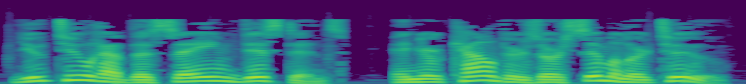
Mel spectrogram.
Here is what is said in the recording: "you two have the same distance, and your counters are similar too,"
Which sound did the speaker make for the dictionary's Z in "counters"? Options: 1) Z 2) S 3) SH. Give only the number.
1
